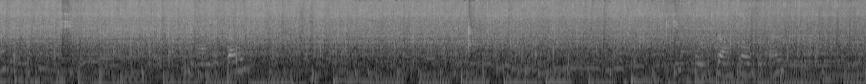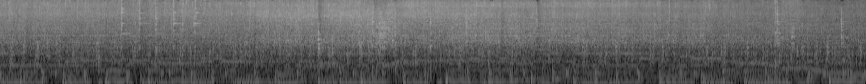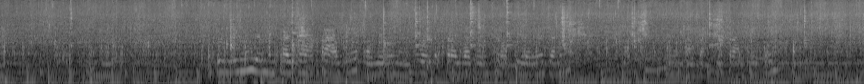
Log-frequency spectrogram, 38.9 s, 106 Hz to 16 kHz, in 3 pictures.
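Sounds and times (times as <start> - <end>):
shrimp sizzling in a frying pan: 0.0 - 38.9
spatula scraping a pan: 14.5 - 21.8, 29.0 - 38.9.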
